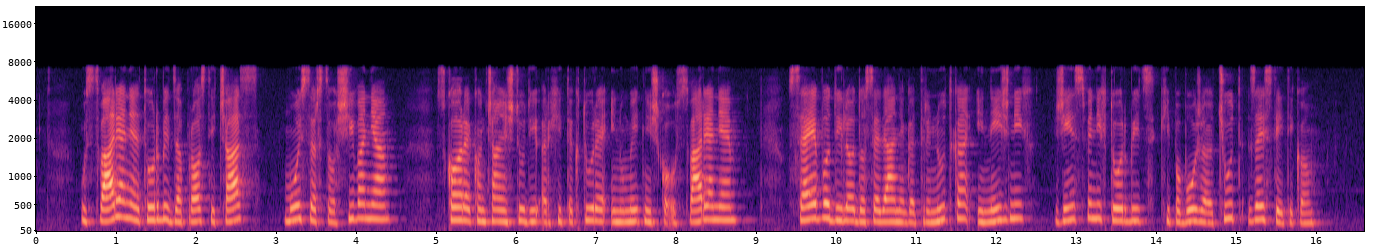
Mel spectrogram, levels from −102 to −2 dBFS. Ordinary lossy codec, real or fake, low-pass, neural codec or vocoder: none; real; 7.2 kHz; none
